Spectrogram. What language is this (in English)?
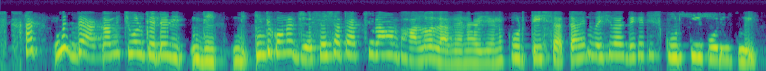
Bangla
